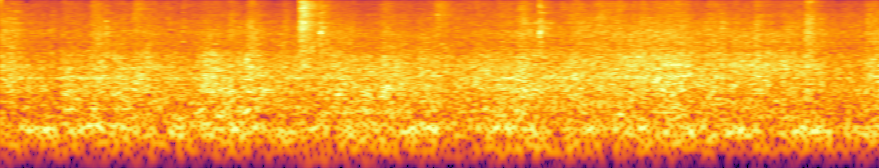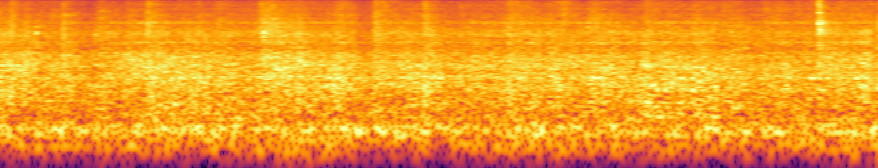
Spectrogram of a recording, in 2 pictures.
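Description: Postojna Cave tourist train running steadily along its track: a constant rumble of wheels on rail, with a few faint clicks now and then.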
